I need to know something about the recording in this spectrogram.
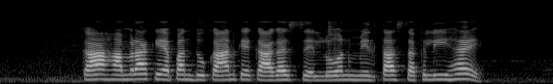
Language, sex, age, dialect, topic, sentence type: Magahi, female, 18-24, Southern, banking, question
